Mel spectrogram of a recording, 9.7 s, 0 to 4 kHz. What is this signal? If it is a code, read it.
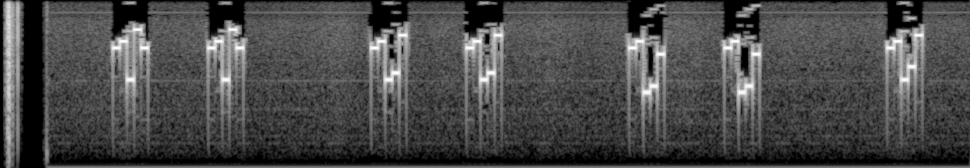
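Five-tone selective call (ZVEI), heard as quick runs of five tones, tones of about 80 ms. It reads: 89338 89338 89340 89340 89127 89127 89350
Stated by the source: ZVEI five-tone call 89315 received by SDR.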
